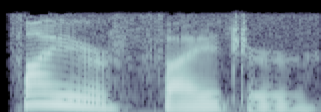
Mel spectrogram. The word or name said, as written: firefighter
